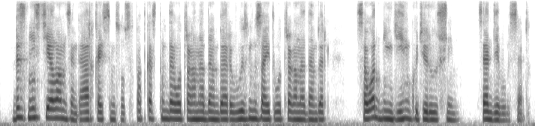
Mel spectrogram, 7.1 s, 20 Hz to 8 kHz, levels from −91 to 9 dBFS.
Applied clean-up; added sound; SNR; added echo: neural diffusion model UNIVERSE++.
